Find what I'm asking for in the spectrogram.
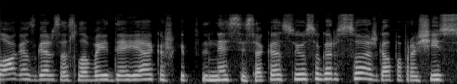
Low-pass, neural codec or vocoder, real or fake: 10.8 kHz; none; real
